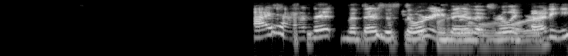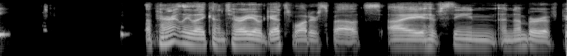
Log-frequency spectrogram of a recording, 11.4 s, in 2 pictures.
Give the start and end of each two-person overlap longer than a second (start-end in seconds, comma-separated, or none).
3.9-5.5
